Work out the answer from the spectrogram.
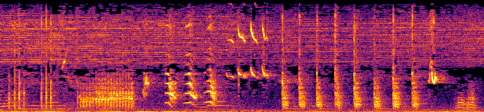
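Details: Morning black-winged starling song meant to rouse a reluctant caged bird into singing, with a series of sharp repeated whistled and chattering notes roughly every third of a second over a constant high hiss.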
